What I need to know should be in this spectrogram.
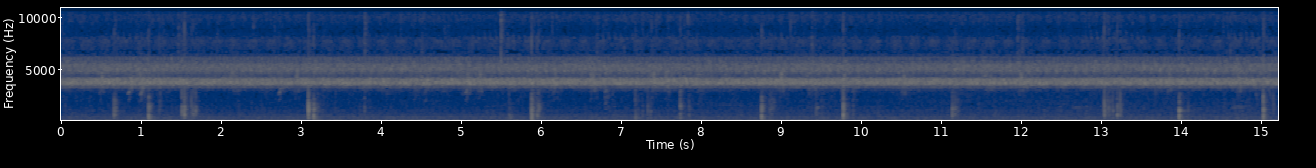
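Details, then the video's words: On an early autumn night, grass insects keep up a steady, piercing high-pitched chirring drone for the whole stretch, while sporadic soft knocks and clicks sound irregularly beneath. "초가을 밤부터 새벽까지 백색소음 풀벌레 소리"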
